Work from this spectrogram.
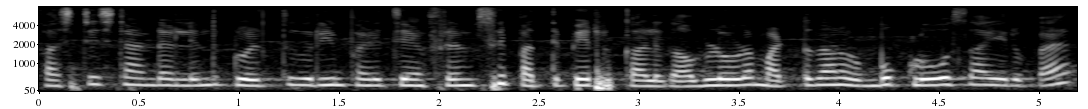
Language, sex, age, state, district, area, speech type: Tamil, female, 18-30, Tamil Nadu, Nagapattinam, rural, spontaneous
